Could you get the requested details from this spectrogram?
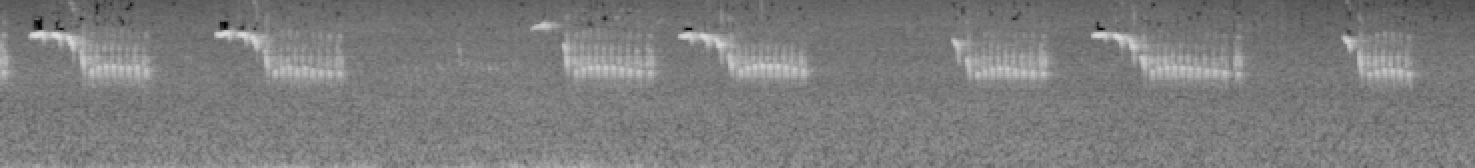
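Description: A European crested tit repeats its call about every second and a half: a thin, high note and then a short, buzzy, purring trill. Faint low rumble in the background.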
